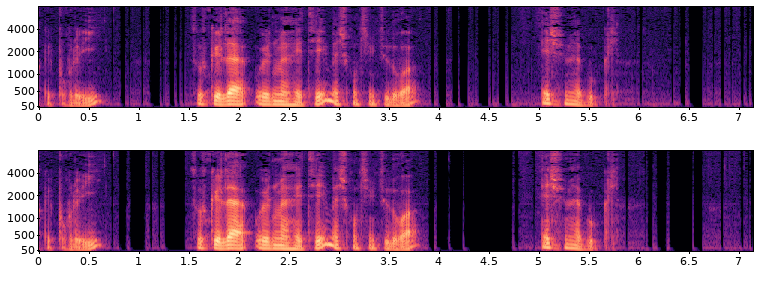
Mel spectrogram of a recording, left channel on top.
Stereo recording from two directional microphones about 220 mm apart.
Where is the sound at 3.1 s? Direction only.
40° right (ahead or behind).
